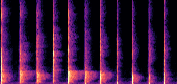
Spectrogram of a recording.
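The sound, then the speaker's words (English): About eleven sharp hand claps for Dolph Ziggler at a slow, steady pace, each a crisp slap with a quick decay and no talking in between. “Let me start a clap for Dolph Ziggler.”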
